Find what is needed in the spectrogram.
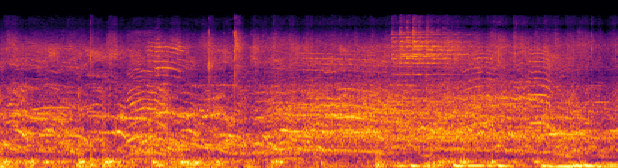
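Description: Boxing crowd cheering and shouting as the bout ends, many voices yelling over one another, with a low rumble building under it in the second half.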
